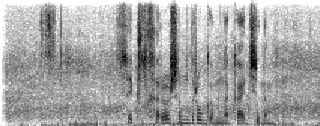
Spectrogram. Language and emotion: Russian, neutral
